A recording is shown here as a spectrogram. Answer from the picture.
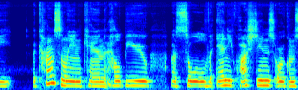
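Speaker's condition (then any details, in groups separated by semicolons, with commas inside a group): No condition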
